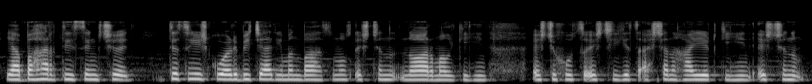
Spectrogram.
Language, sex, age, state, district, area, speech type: Kashmiri, female, 30-45, Jammu and Kashmir, Shopian, urban, spontaneous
